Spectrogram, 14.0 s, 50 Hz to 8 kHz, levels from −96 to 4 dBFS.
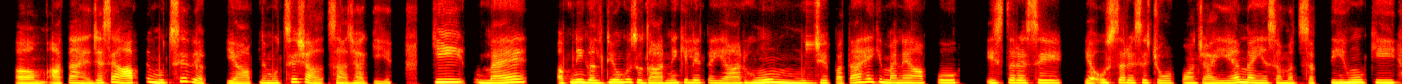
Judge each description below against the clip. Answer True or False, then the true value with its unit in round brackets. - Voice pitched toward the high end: True (215 Hz)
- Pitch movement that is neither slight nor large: True (3.0 semitones)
